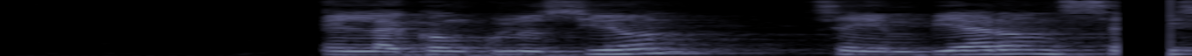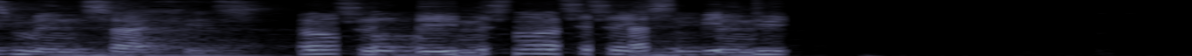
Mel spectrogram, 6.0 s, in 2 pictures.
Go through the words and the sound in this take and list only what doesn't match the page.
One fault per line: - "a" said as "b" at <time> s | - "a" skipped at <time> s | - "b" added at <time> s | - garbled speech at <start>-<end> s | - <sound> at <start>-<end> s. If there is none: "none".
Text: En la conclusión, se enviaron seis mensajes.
- dropout at 2.8-2.9 s
- garbled speech at 3.7-5.0 s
